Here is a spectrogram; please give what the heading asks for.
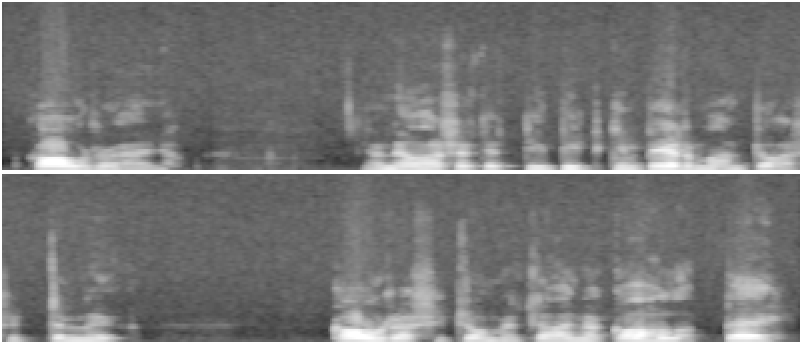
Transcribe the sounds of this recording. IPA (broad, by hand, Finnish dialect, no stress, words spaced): kɑuroɑ jɑ jɑ ne ɑsetetːiː pitkim permɑntoɑ sitːen ne kɑurɑsitomet ɑinɑ kɑhlɑp pæi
